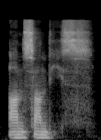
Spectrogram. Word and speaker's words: Incendies: On Sandis. It's pronounced, spelled Right. Incendies.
